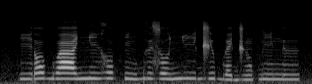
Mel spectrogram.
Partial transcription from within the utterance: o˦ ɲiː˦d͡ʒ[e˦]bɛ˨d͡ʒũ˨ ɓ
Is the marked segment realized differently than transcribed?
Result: yes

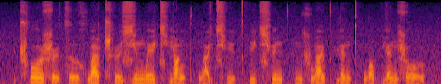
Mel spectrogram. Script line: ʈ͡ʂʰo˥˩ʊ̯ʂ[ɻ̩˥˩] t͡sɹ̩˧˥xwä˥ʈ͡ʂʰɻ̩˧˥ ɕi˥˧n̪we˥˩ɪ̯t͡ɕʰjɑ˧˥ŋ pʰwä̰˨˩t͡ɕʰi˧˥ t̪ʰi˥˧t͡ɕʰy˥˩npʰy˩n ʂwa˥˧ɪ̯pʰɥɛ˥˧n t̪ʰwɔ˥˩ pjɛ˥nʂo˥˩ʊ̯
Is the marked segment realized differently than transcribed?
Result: yes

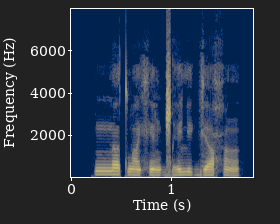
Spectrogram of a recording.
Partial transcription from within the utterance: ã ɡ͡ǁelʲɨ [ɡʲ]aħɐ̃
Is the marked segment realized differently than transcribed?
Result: no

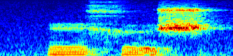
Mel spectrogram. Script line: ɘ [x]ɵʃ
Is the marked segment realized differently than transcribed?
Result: no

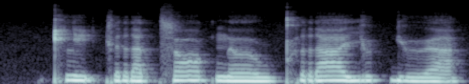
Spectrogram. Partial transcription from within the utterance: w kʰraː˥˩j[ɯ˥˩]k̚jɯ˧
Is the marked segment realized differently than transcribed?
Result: no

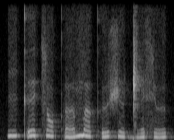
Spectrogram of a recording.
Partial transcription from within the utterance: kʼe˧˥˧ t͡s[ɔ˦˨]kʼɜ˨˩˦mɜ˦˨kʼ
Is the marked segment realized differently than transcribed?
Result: no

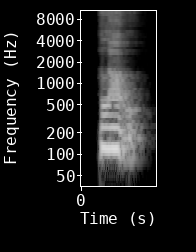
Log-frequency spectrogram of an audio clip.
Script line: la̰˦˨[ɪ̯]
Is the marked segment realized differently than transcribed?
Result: yes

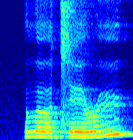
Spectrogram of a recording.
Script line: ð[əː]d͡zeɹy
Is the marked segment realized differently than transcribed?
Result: no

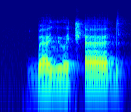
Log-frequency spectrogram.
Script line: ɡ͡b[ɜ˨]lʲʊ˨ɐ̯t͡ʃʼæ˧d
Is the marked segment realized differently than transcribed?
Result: yes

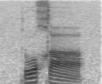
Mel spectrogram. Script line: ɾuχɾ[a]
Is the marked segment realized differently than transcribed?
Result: no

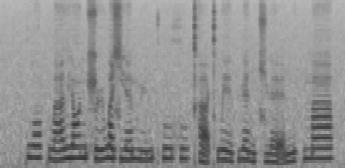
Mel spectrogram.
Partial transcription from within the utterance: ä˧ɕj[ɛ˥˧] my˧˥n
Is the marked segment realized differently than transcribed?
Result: yes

